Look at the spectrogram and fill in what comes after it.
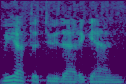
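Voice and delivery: acted whispering. Speaker retells what the patient whispered to him, retelling a whisper.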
